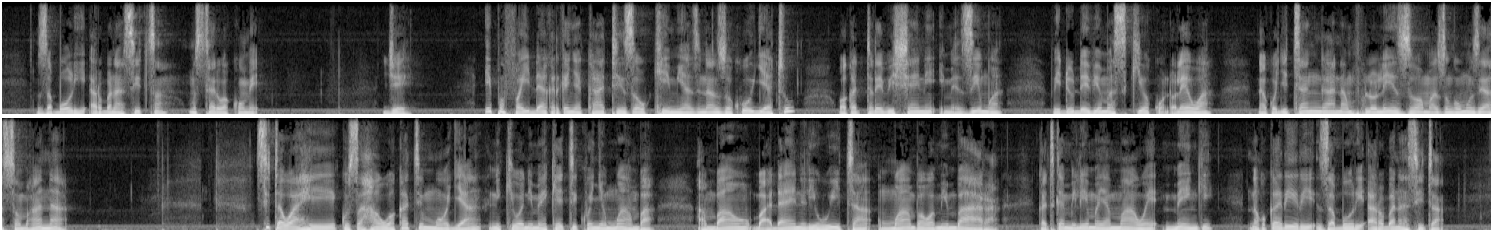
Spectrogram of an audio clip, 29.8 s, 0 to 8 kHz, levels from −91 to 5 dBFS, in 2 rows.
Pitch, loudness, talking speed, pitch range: 110 Hz, -15 LUFS, 105 wpm, 95-120 Hz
